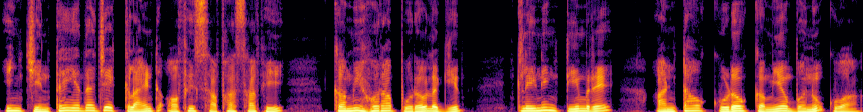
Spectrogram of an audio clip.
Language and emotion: Santali, fearful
